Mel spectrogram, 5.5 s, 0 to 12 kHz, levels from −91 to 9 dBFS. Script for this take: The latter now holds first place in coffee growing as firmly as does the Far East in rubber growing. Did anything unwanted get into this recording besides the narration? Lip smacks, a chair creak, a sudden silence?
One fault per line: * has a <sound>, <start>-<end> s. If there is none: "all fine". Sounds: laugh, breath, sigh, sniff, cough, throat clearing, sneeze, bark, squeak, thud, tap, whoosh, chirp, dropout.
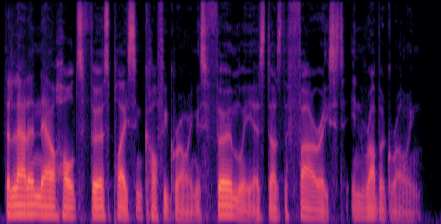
all fine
